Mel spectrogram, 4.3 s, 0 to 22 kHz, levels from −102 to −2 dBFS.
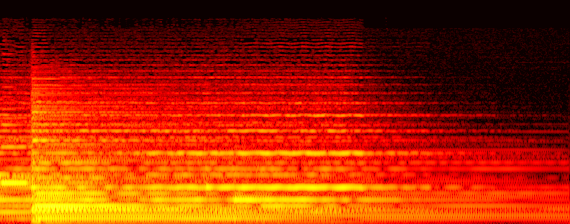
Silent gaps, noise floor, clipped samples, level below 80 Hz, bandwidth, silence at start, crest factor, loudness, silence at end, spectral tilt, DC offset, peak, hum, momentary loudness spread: none; -49 dBFS; under 0.1%; -50 dBFS; 10.5 kHz; 0 s; 16 dB; -28 LUFS; 0.05 s; -7.5 dB/octave; under 0.1%; -12 dBFS; none; 22 LU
